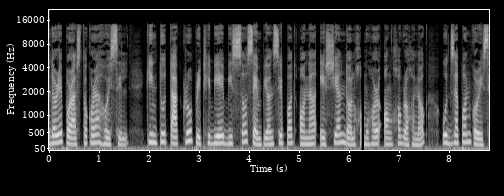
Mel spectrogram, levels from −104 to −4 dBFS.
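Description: A short stutter breaks the speech at 1.61–1.63 s and again at 4.63–4.66 s, where about 23 ms of sound plays twice. These are overlapping chunks: the audio was handled in 3-second pieces, and each piece began slightly before the previous one ended, so the joins repeat a sliver.

At 6.23–6.30 s the speech fades into a soft-edged gap of about 70 ms. This is AAC frame loss with muting. The decoder zeroed the missing frames, and the overlapping windows smoothed the edges. The gap's length suggests roughly seven lost frames, and the light roughness underneath is likely from low-delay AAC-ELD coding at around 64 kbps.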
